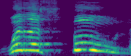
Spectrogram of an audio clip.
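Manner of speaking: high, proud punchline; excited. Real, not acted. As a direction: blurt out the gag proudly.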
